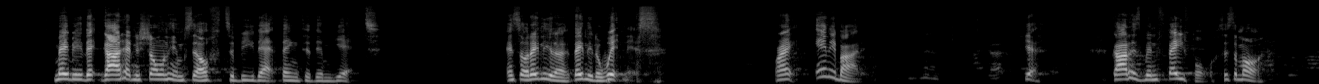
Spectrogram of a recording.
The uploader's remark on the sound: This JAT was recorded live on Sunday, January 8th, 2023 at Newark United Pentecostal Church.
